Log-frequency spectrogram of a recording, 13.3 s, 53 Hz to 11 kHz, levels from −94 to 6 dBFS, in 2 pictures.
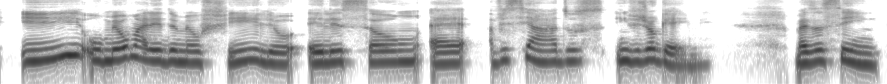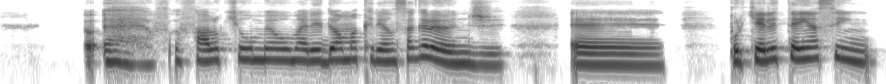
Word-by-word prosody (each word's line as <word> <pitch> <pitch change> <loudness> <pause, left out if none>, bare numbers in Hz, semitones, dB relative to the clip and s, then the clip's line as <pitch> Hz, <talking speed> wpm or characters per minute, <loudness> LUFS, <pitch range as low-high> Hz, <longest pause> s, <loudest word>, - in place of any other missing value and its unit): E 260 +10 +1
o 235 - -1
meu 245 +4 +2
marido 235 -6 -1
e - - +1
o - - -2
meu 210 -1 -3
filho, 210 -2 -5
eles 215 +1 -1
são, 215 +2 -4
eh, 200 +1 -2 0.2
viciados 230 -2 -6
em 235 - -1
videogame, 200 -7 -3 0.7
mas, 200 +2 +1
assim, 225 -5 -2 0.7
eh, - - +3
e 200 -4 -1 0.2
eu - - -3
falo 235 +1 +1
que 240 +2 -5
o 255 - +3
meu 245 -1 +1
marido 235 0 +3
é 250 - +5
uma 255 +1 -1
criança 235 -1 0
grande, 200 -10 +3 0.5
eh, 180 -2 +2 0.5
porque 220 +2 +4
ele 250 +3 +8
tem 260 0 +6
assim 270 -5 0
230 Hz, 150 wpm, -25 LUFS, 205-245 Hz, 0.7 s, ele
